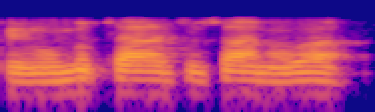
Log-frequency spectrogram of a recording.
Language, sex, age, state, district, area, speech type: Manipuri, male, 45-60, Manipur, Imphal East, rural, conversation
